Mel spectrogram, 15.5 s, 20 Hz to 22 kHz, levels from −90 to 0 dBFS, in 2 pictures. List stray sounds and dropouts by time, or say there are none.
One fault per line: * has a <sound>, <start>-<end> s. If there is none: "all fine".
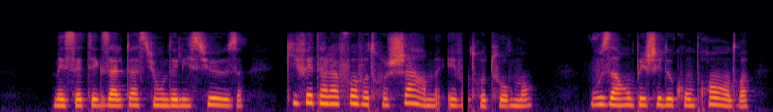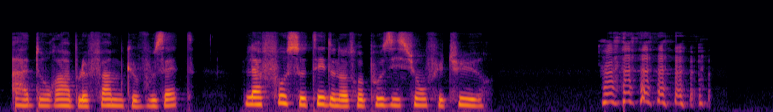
* has a dropout, 4.6-4.7 s
* has a laugh, 13.7-14.9 s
